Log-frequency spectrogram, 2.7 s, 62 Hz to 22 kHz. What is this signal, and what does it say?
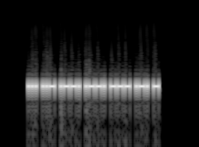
Morse code, heard as a keyed tone, about 53 wpm, 700 Hz. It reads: SUPPORT
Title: Sentences from Top 800 Words - New Word Drill - 50wpm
